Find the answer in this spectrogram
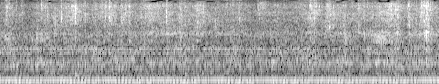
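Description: A steady low hum, with faint light rustling as a one hand handles and pries at a plastic-wrapped product box.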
